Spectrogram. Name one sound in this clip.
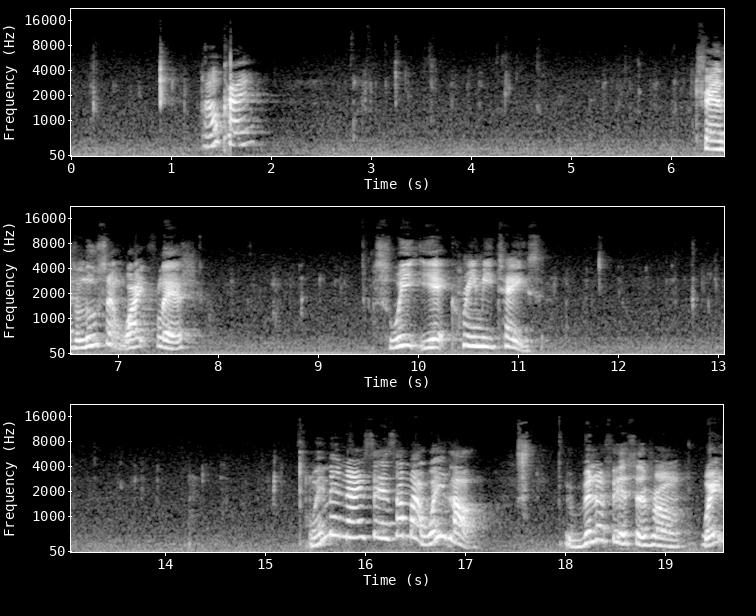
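A young woman chews fruit softly, with small wet mouth sounds.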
